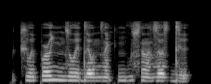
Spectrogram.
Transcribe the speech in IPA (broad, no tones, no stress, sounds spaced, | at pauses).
t͡ʃ ʊ e̯ p ə˞ ɲ n z ʊ e̯ d ɛ o̯ n z æ̃ t͡ʃ ɲ ṳ s ə̃ː z ə z d ɪ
